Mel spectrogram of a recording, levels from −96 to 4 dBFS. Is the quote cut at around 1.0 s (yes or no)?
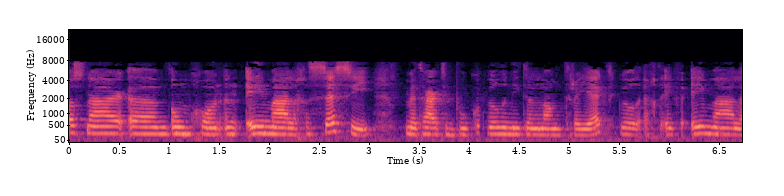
yes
